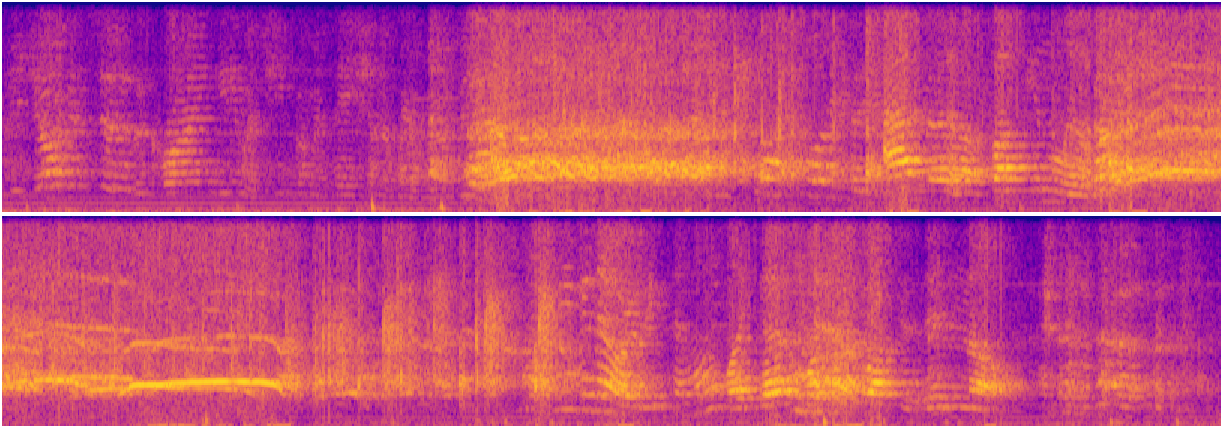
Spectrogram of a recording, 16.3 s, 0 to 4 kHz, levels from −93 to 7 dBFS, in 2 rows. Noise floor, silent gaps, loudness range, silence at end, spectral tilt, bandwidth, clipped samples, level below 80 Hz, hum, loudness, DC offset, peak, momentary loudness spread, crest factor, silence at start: -36 dBFS; none; 5 LU; 0.15 s; -7 dB/octave; 4 kHz; 0.2%; -40 dBFS; none; -10 LUFS; under 0.1%; 0 dBFS; 18 LU; 12 dB; 0.05 s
